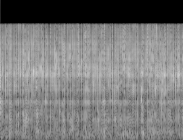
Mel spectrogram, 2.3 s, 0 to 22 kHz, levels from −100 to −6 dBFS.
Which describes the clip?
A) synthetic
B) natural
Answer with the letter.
A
